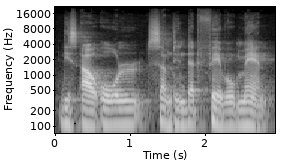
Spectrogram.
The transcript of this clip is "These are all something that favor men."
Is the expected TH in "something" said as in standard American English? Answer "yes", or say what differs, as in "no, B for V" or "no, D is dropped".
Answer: no, T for TH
